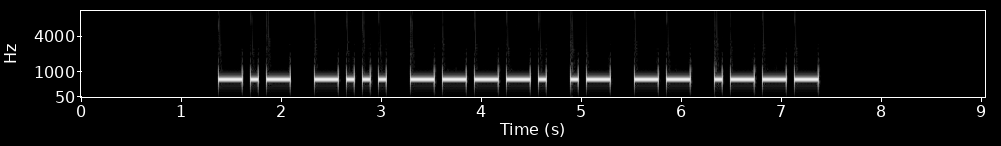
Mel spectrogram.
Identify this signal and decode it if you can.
Morse code, heard as a keyed tone, about 15 wpm, 700 Hz. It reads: KB9AMJ
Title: USA Call Signs - 6 Characters - Repeated 3x - 15wpm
